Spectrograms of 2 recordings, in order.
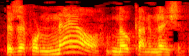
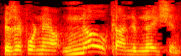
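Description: First: The word no carries no special stress. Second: The word no is strongly stressed.

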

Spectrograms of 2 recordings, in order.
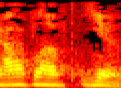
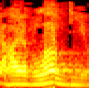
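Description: First: The stress is on the word you. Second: The stress is on the word loved. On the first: "just emphasize each word" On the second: "I cherish you"

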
